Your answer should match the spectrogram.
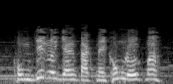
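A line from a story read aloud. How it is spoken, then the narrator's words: Growled through gritted teeth. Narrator (Vietnamese): chàng lại nghiến răng gầm lên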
